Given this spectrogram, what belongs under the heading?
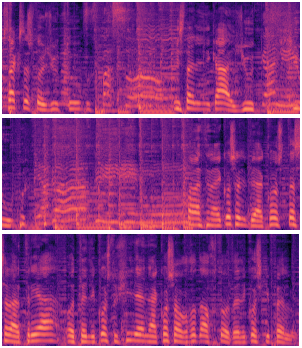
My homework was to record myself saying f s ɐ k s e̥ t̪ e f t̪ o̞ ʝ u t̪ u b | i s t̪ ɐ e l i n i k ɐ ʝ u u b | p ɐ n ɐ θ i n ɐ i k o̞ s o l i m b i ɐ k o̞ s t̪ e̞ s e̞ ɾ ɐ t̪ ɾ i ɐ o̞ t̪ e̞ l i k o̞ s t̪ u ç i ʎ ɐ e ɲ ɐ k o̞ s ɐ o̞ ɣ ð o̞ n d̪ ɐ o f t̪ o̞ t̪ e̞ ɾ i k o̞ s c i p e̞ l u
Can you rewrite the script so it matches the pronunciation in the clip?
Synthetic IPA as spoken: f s ɐ k s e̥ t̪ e s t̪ o̞ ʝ u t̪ u b | i s t̪ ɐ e l i n i k ɐ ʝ u u b | p ɐ n ɐ θ i n ɐ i k o̞ s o l i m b i ɐ k o̞ s t̪ e̞ s e̞ ɾ ɐ t̪ ɾ i ɐ o̞ t̪ e̞ l i k o̞ s t̪ u ç i ʎ ɐ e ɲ ɐ k o̞ s ɐ o̞ ɣ ð o̞ n d̪ ɐ o x t̪ o̞ t̪ e̞ l i k o̞ s c i p e̞ l u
